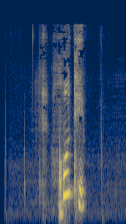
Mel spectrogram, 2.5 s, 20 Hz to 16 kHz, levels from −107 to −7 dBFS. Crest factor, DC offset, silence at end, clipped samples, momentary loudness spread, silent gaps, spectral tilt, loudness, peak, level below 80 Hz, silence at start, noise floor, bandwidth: 22 dB; under 0.1%; 0.85 s; under 0.1%; 25 LU; none; -5.5 dB/octave; -24 LUFS; -6 dBFS; -74 dBFS; 0.85 s; -71 dBFS; 11.5 kHz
